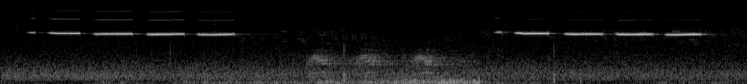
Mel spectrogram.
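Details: Mountain Chickadee song, a western North American species with a 3 to 6 syllable song: two phrases of four clear, high whistled notes, the first slightly higher, then level and even, with faint soft calls and background hiss between.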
